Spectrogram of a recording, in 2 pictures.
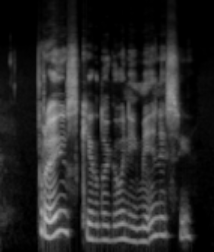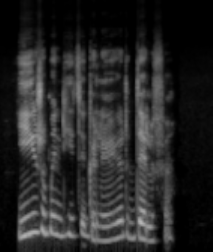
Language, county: Lithuanian, Klaipėda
